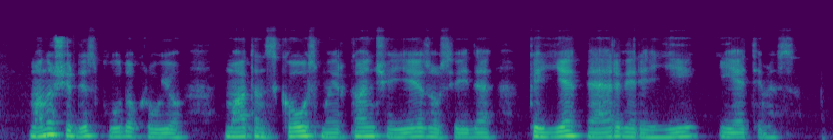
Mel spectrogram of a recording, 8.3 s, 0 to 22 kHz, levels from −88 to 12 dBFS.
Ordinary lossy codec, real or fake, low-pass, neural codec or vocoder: Opus, 32 kbps; real; 7.2 kHz; none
